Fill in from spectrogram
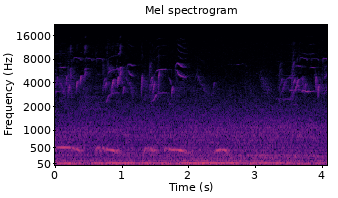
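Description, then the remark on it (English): A pigeon coos in a steady series of soft, low, rounded calls, while other birds chirp and twitter higher up against a constant outdoor rumble. “The first time we ever went, we were walking in the morning to that sound of pigeon.”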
